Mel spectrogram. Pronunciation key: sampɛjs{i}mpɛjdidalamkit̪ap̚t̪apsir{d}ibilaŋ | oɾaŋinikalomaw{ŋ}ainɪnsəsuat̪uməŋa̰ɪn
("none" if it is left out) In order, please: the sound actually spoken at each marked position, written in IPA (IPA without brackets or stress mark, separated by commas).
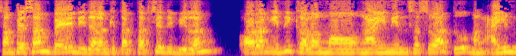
a, d, ŋ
